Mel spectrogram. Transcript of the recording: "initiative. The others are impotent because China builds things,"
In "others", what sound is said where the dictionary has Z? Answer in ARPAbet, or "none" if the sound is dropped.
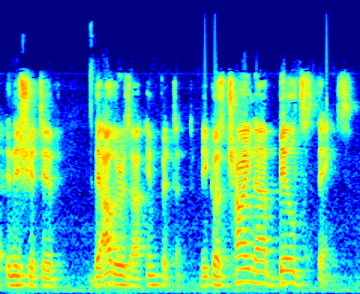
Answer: Z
